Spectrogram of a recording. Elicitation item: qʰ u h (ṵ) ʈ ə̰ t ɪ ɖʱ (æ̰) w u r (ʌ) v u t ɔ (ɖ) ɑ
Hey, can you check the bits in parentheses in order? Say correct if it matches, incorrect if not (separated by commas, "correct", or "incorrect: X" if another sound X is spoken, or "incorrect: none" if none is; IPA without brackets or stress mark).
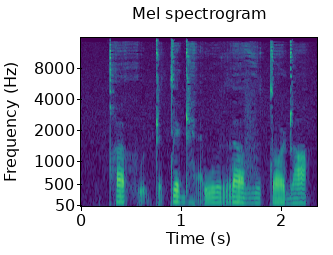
correct, correct, correct, correct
